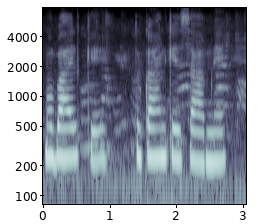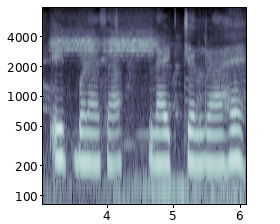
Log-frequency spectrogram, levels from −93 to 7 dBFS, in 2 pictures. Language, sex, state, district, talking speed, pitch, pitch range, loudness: Hindi, female, Bihar, Kaimur, 120 wpm, 225 Hz, 210-240 Hz, -17 LUFS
